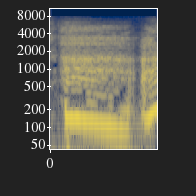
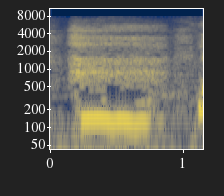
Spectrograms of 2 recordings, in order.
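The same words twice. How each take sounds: First: Weary resigned "haa" as if giving up; defeated sigh. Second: Easy open "haa" on the out-breath; just let the air out freely; relaxed exhale. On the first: Teacher showing the wrong sigh before God, resigned. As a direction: sigh like saying "what's the use". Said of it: "ため息みたいになっちゃう". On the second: Teacher's right way to breathe out, relaxed. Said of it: "せーの". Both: Shown as a demonstration.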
